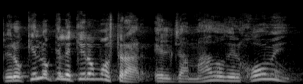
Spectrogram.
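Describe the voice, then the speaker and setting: A man's voice: sits high, big pitch swings, fairly quick, gravelly, slightly rough. A man preaching a youth sermon as pastor, emphatic and calling his listeners brother while quizzing them. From Honduras. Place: church sanctuary. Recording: long reverb of a church hall.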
